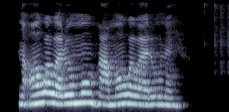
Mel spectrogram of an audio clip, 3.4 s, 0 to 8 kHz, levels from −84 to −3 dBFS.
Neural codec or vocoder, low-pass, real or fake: none; 7.2 kHz; real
